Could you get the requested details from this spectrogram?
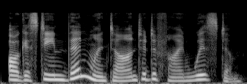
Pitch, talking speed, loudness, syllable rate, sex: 205 Hz, 170 wpm, -17 LUFS, 5.7 syllables/s, female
